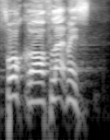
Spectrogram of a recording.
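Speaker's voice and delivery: mock Scottish accent shifting to Irish. Retelling what a fighter told the booing crowd: Casey O'Neill Scottish accent slipping Irish. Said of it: "I'm going back Irish".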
